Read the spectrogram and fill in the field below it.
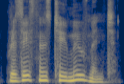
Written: resistance to movement

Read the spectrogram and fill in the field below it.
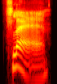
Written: flare

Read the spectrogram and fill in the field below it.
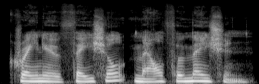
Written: craniofacial malformation

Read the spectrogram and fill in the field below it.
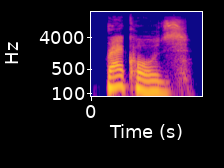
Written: records

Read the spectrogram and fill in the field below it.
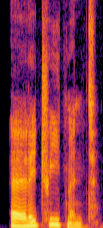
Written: early treatment

